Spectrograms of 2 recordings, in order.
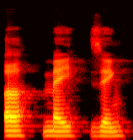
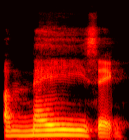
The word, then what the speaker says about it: amazing: Well, first of all, I find the stressed syllable. Amazing. Amazing. Amazing. Amazing. Amazing. As much as I enjoy that last one, that is incorrect. Amazing. Okay. Now all you need to do is focus on the may. You can forget about the and the ing. Just go for that middle syllable and this word will work and you will sound so much clearer.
